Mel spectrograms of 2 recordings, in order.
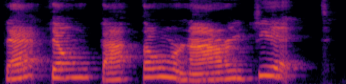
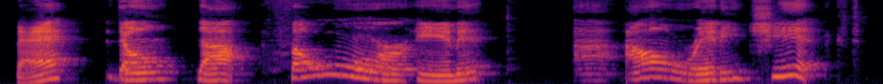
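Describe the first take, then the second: First: Lightly voiced small-town woman, a bit slow; a light take on her mumble, higher; imitating the woman. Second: Very slow, spelled-out mock small-town woman; talking slowly. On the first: Teller quotes the Redbox woman's first answer, lightly voiced. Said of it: "She goes". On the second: Redbox woman repeats it slowly to him, very slow and deliberate. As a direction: drag each word out like explaining to a child. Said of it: "She had to talk slowly to me".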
